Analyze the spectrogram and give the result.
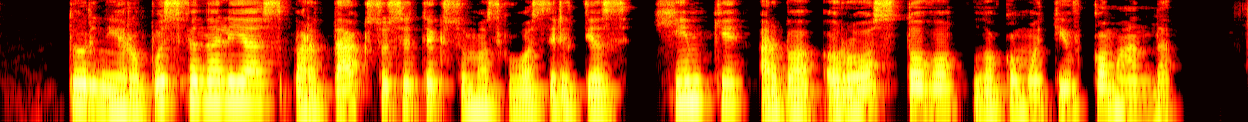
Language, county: Lithuanian, Klaipėda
